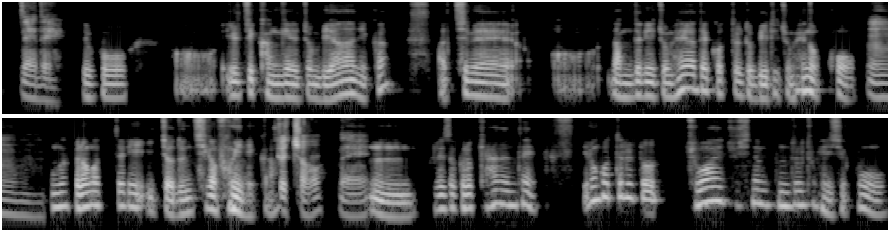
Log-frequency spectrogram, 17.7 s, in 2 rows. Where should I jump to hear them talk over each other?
none

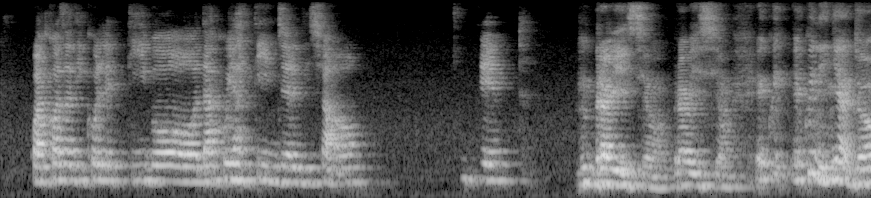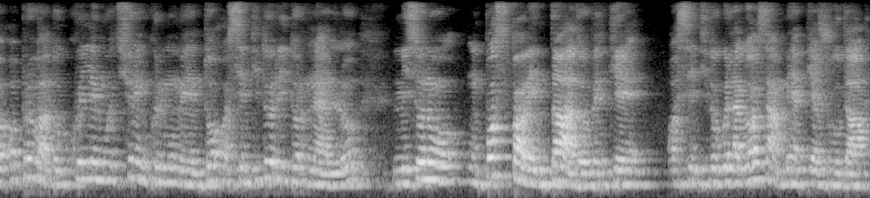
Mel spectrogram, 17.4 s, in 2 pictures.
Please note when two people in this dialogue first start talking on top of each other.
none

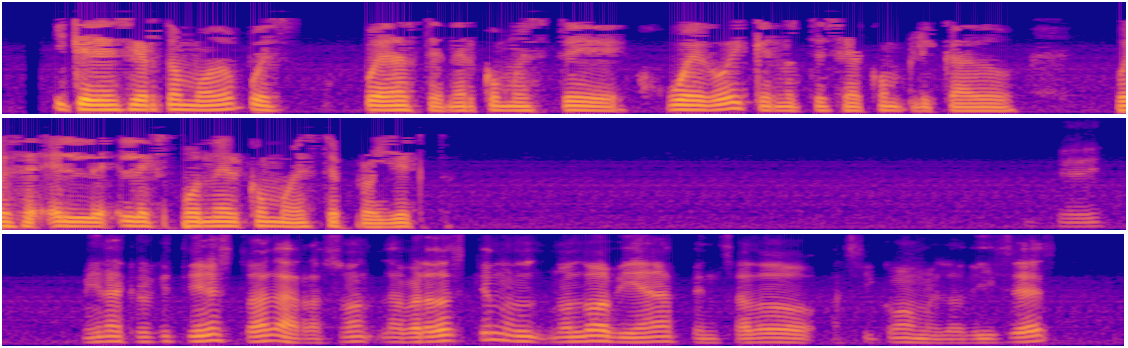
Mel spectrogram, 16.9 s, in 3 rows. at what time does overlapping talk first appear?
none

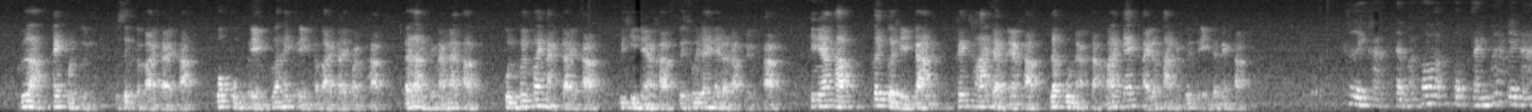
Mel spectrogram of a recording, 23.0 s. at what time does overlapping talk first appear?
none

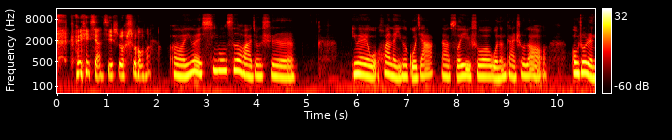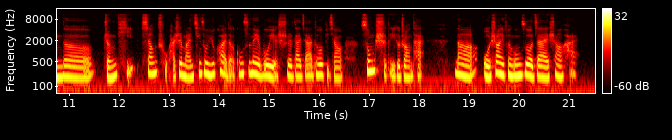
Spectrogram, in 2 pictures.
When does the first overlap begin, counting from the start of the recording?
none

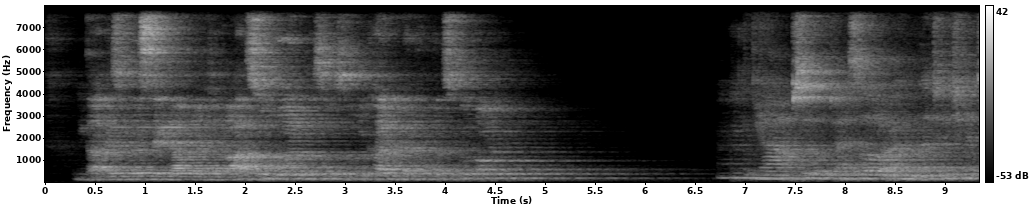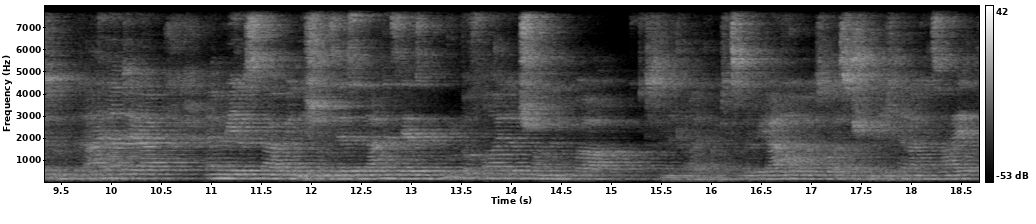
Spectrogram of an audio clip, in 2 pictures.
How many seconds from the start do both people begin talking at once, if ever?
none

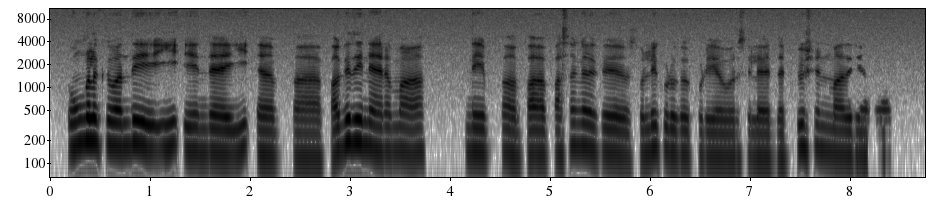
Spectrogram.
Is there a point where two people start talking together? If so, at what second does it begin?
none

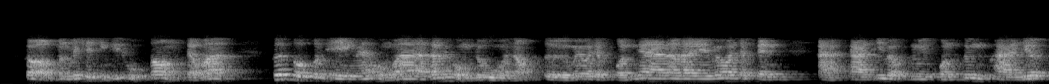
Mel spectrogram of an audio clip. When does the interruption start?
none

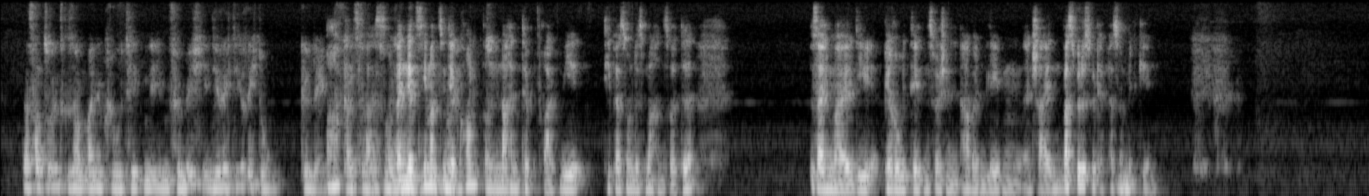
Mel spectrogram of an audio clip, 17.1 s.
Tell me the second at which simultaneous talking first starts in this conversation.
4.1 s

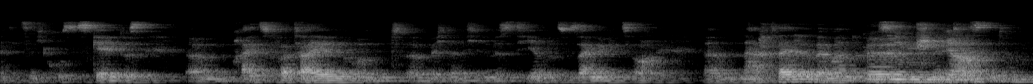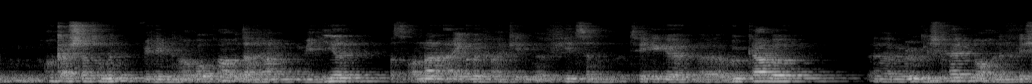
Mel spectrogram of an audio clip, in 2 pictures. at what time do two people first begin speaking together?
8.7 s

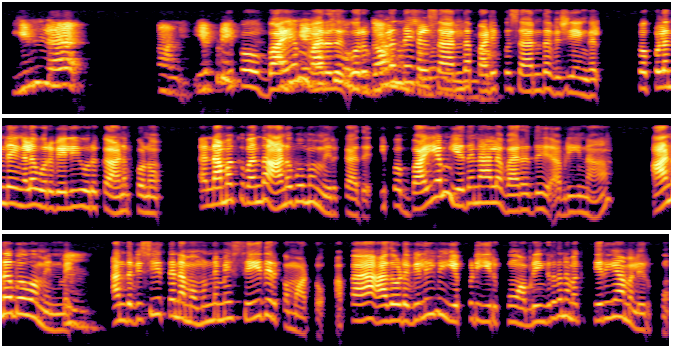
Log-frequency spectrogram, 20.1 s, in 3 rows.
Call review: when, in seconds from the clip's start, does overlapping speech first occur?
2.8 s

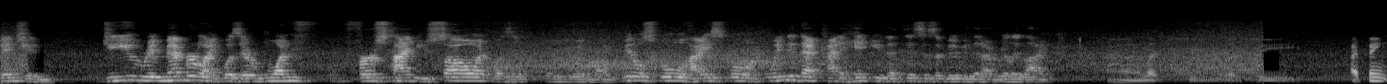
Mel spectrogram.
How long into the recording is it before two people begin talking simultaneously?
none

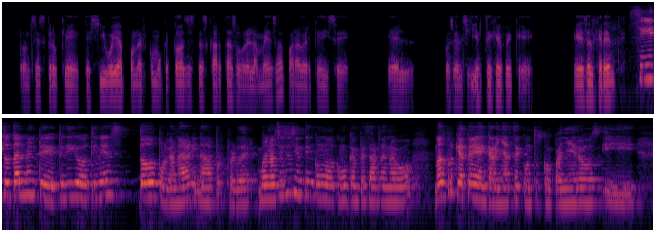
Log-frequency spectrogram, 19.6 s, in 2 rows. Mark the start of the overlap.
none

